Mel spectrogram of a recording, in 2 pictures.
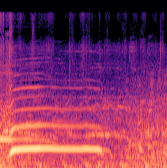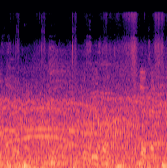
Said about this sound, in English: The dogs are barking back there.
